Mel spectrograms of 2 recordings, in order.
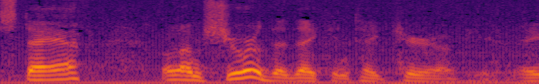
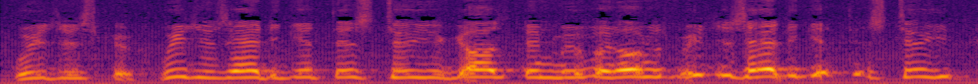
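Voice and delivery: high-pitched imitation of earnest givers; pleading couple; 9 semitones higher than usual. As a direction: voice their urgent plea, pitched well up. Voices the couple handing over check.

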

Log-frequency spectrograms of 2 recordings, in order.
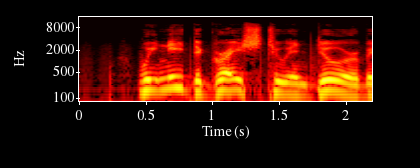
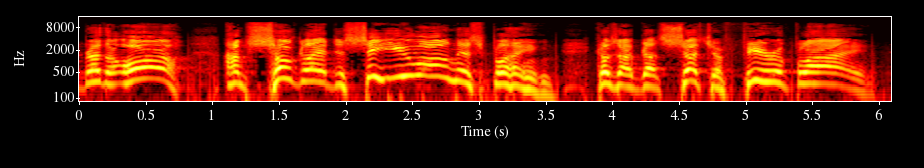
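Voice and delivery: nervous passenger; 8 semitones higher, 6 dB louder than usual. Retold or imitated. Scared passenger addressing Oral Roberts.

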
